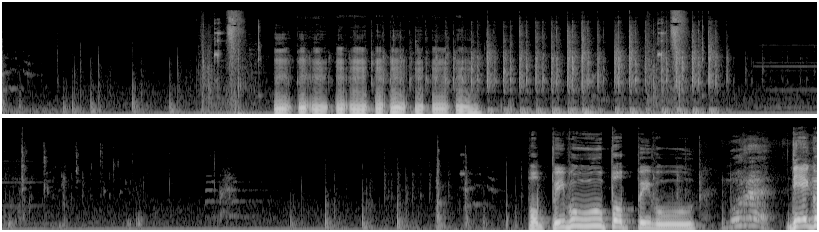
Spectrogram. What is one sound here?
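Footsteps tap on a floor.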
